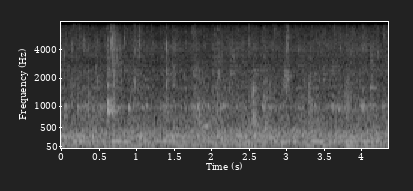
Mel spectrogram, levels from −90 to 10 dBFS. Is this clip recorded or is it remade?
recorded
